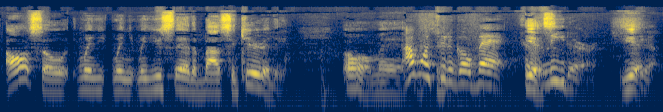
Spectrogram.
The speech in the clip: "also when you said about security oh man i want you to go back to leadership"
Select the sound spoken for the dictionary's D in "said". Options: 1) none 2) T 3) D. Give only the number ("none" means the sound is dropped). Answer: 3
